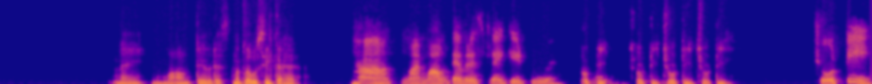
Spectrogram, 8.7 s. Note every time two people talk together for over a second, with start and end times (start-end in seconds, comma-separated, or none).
none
